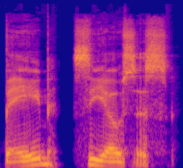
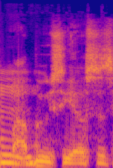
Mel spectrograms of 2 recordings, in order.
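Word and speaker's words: babesiosis: It looks like babiosis but it's like babusiosis how it's pronounced.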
